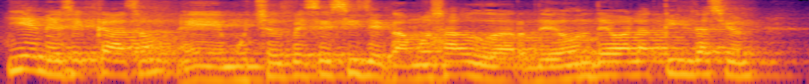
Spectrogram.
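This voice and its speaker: A man's voice: a little high, normal speed, reverberant. A man with a Colombian accent teaching a recorded online grammar lesson, explaining step by step with fillers and restarts.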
